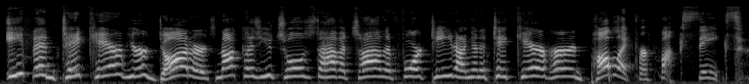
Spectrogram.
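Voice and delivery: a mom pranking her stepson with a public shout; loud mock scream. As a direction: yell across the store in mock outrage. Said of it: "I screamed really loud".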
